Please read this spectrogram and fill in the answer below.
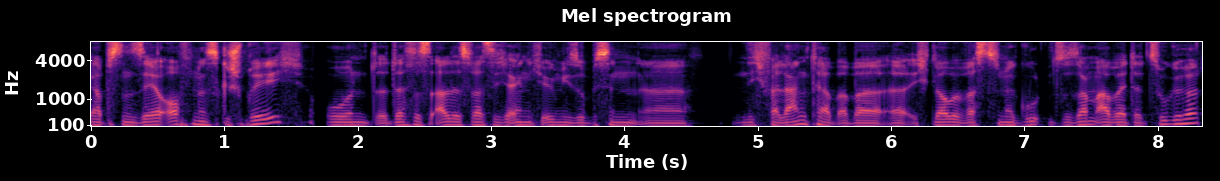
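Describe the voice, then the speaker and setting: A man speaks at a moderate pace and fairly low pitch, with a dark, mellow tone. His pitch varies in an ordinary way on a very clean recording with a silent background. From Nuremberg, Middle Franconia. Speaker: professional basketball player. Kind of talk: casual interview.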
